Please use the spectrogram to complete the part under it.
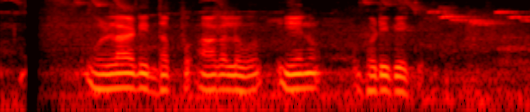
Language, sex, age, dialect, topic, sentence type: Kannada, male, 41-45, Dharwad Kannada, agriculture, question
